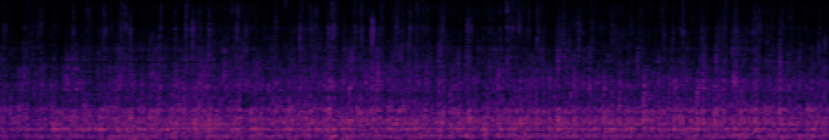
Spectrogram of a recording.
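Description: Steady mechanical hum with a fine, rapid rattle, as of a small motor or engine running without pause.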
